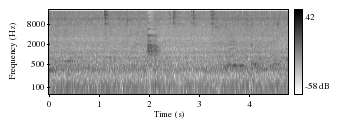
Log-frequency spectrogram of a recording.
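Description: Spice powders, chili, coriander and turmeric, going into a hot pan for a light Bengali chicken curry, giving a steady close sizzle with scraping stirring throughout and a brief sharper clatter midway.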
